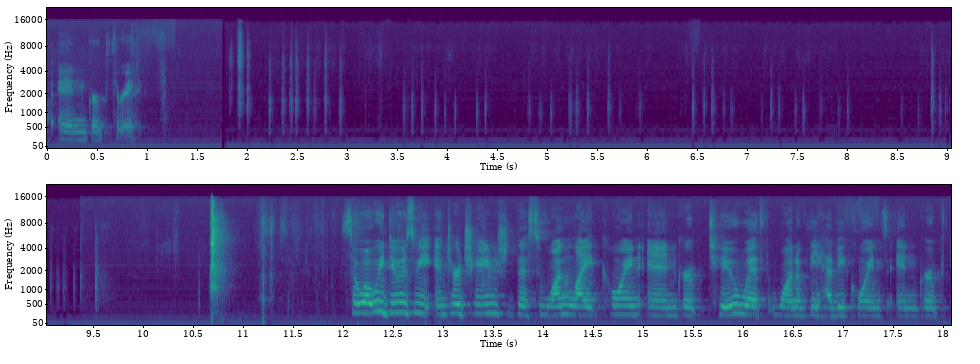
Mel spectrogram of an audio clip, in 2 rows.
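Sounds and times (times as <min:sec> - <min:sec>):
low mains hum: 0:00.0 - 0:18.0
chalk tapping on chalkboard: 0:01.9 - 0:09.6.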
